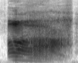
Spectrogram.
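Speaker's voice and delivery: loud, high "oh" of dawning horror; imitated anguished groan. Coach imitating a client facing her shadow, anguished groan. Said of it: "she's like this".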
